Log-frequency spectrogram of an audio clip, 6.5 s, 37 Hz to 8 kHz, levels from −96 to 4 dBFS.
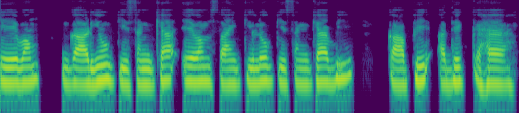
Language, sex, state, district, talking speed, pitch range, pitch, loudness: Hindi, male, Bihar, Muzaffarpur, 120 wpm, 150-170 Hz, 160 Hz, -15 LUFS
